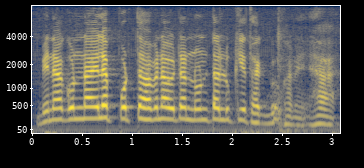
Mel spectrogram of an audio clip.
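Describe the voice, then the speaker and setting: A Bengali-accented man teaching Quran recitation rules, spelling out each letter and vowel mark slowly before reading the whole word. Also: high-pitched, lively intonation, dull audio. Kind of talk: tajweed lesson.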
